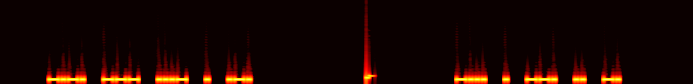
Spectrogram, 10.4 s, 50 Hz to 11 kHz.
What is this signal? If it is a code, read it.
Morse code, heard as a keyed tone, about 25 wpm, spaced as for 18 wpm, 690 Hz. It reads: COVER BEGIN
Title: 2x Character Spacing - Top 300 Words - 25wpm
